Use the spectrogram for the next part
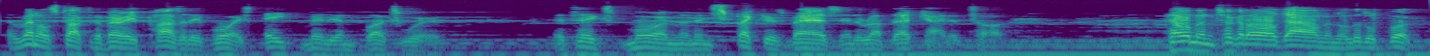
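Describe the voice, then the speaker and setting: Actor as low-voiced, cynical hardboiled radio gumshoe. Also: male voice, natural voice. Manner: clipped, sardonic, deadpan. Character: cynical, world-weary hardboiled male private troubleshooter, wisecracking. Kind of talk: 1940s radio noir acting and narration. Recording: dull 1940s radio recording.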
